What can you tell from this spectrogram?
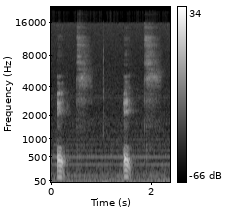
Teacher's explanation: The last two, we have an ayin, followed by a sere, which is an E, and a line over it because this is a tone long E, not an A, not a segol, but a sere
